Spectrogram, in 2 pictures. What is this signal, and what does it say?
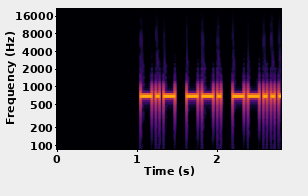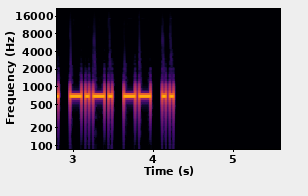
Morse code, heard as a keyed tone, about 25 wpm, 700 Hz. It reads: KG7CMI
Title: USA Call Signs - 6 Characters - 4x Character Spacing - 25wpm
